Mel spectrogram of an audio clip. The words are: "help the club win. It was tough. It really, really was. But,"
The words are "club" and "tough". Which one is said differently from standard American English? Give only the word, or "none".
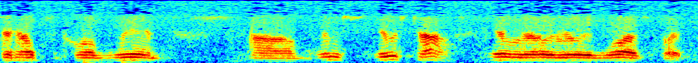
club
